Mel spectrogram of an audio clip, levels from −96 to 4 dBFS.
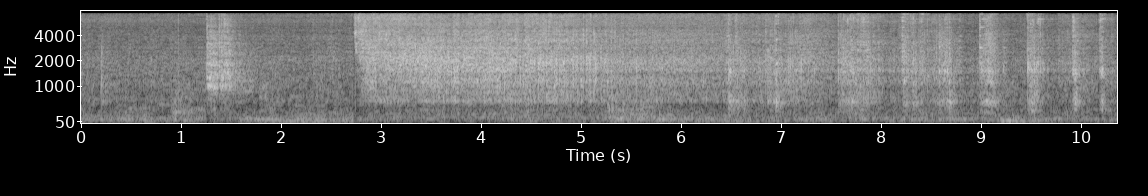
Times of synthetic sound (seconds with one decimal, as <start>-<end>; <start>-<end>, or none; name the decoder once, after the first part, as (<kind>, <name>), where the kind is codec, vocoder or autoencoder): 0.0-5.3 (vocoder, WaveNeXt); 9.9-10.4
